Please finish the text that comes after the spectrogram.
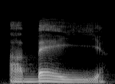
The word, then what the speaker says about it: abeille: Okay, and then when you combine this I with then you get the sound E. Okay, so technically it does mean that you don't pronounce the I, but it is included in this pronunciation with the so it's E. Okay, so you get this abeille, abeille, and then oreille, oreille.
